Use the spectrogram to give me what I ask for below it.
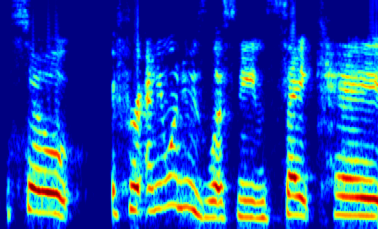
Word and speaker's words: PSYCH-K: So for anyone who's listening, Psyche is spelled PSYCH-K. So like kind of based on psychology, or your psyche is really where it comes from.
